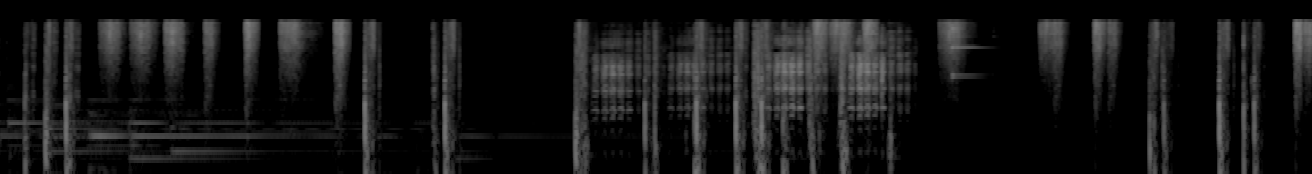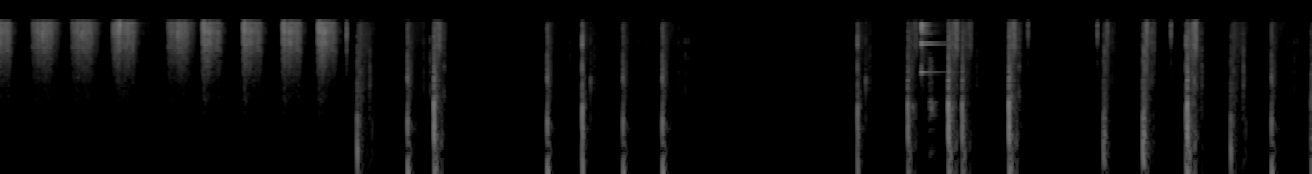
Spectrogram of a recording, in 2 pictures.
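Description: Footsteps tramp over grass and stone in a steady rhythm.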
